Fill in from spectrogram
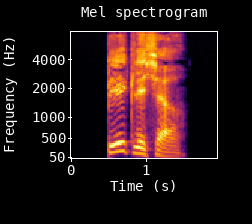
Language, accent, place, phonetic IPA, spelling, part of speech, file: German, Germany, Berlin, [ˈbɪltlɪçɐ], bildlicher, adjective, De-bildlicher.ogg
- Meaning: inflection of bildlich: 1. strong/mixed nominative masculine singular 2. strong genitive/dative feminine singular 3. strong genitive plural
